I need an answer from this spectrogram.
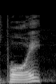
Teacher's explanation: flow of air out of the body is interrupted by closing the lips together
